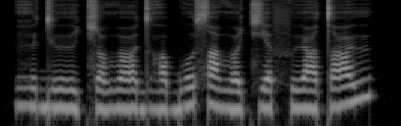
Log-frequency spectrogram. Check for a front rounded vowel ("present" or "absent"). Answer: present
